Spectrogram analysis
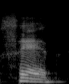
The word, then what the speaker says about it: said: Ya no say, sino said. Said como cuando nosotros decimos tengo sed.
